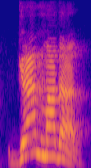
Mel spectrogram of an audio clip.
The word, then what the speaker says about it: grandmother: Grandmother, D is silent.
